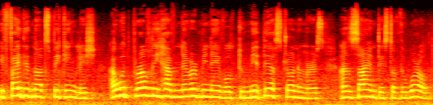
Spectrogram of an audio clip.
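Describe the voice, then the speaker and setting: With a Mexican accent, a woman speaks fairly quickly at a fairly high pitch, her dark, mellow, somewhat breathy voice holding fairly even intonation amid audible room echo. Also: hardly any pauses. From Mexico. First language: Spanish. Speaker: astronomy communicator. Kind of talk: conference talk. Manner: formal.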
